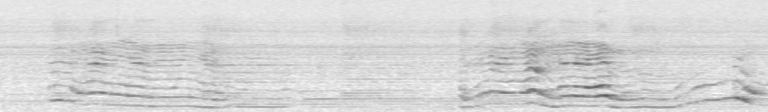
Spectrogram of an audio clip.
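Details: Welsh Springer Spaniel singing indoors to music, giving wavering, sliding howls with rich harmonics in two bursts, the second louder and more varied, over continuous background music.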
